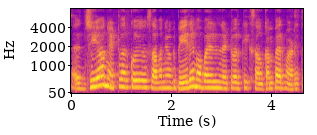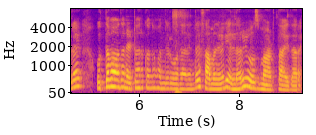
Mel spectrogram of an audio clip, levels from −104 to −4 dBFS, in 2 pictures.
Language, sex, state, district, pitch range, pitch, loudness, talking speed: Kannada, female, Karnataka, Shimoga, 185-245 Hz, 215 Hz, -16 LUFS, 115 wpm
